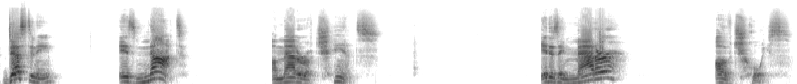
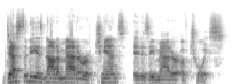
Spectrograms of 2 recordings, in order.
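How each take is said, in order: First: Key words are strongly emphasized for feeling. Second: It is said plainly, without strong emphasis.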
